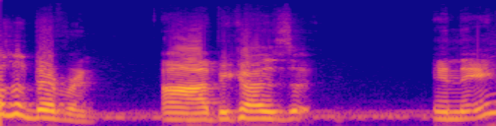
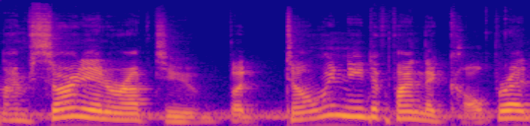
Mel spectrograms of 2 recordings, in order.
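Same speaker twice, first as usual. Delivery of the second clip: usual speaking voice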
